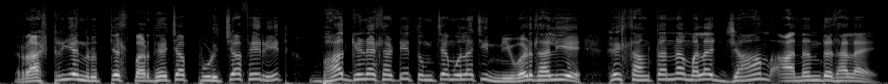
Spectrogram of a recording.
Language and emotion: Marathi, happy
